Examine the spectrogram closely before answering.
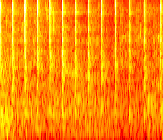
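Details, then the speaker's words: Reassembled Shimano freewheel hub spun after overhaul: soft, even, damped ticks about eight a second, quieter than normal because spilled grease used to hold the ball bearings got onto the pawls. "it doesn't click as loud as you might hear this one clicking and that's because some of the spillover on the grease i used to hold the ball bearings in place"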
